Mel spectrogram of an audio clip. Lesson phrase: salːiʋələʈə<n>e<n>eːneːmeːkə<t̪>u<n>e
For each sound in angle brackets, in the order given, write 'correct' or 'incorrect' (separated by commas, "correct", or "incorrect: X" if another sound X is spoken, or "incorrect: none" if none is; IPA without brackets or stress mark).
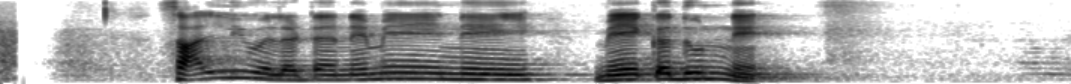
correct, incorrect: m, incorrect: d̪, incorrect: nː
